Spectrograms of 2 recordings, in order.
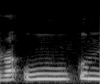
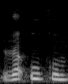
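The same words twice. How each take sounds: First: The 'u' vowel is stretched out long. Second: The 'u' vowel is kept short. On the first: The speaker calls it wrong. "रऊकुम नहीं पढ़ेंगे" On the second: The speaker calls it right. "रऊकुम पढ़ेंगे क्योंकि वाव के ऊपर साकिन नहीं है"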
